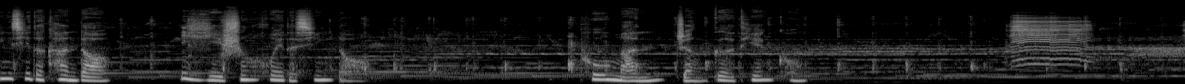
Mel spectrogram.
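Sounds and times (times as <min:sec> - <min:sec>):
speech: 0:00.0 - 0:03.8, 0:05.9 - 0:08.2
flock of sheep bleating as they are brought into their pen: 0:10.0 - 0:11.0.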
